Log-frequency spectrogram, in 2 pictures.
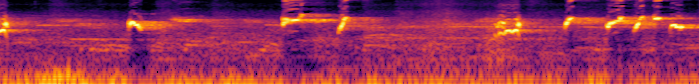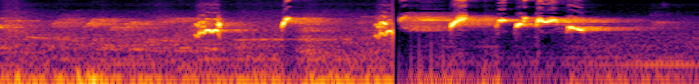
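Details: Red-whiskered bulbul delivering an energetic master song, bursts of warbled whistled phrases separated by brief pauses, mixed with sharp clicking taps and low background rumble.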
